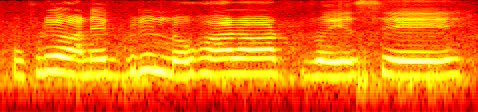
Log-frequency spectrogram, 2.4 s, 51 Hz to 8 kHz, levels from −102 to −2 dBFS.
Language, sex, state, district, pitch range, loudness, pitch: Bengali, female, West Bengal, Alipurduar, 260-285 Hz, -12 LUFS, 275 Hz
